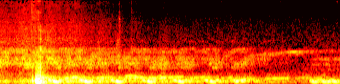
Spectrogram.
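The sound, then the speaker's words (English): An emergency vehicle siren blips as it goes down a street, in a quick, repeating series of short rising-and-falling chirps, fairly loud over a low rumble, after a brief thump at the start. No one speaks. “It's the blip, blip, blip, blip, blip, blip.”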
